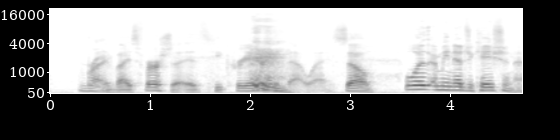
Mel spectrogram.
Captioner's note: clears throat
